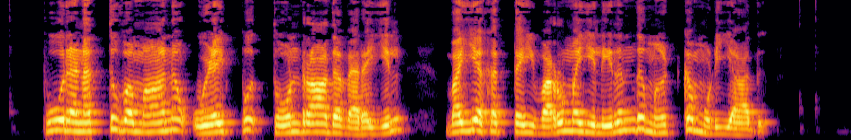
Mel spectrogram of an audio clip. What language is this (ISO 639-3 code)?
tam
